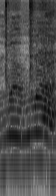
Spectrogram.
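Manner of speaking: two loud smacking air kisses; between kisses. Real, not acted. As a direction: blow two kisses at the camera. Blowing kisses to Deborah.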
